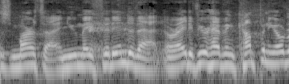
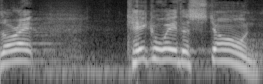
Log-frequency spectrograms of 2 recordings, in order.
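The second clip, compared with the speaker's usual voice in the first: commanding Jesus; 5 semitones higher than usual. Acted.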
